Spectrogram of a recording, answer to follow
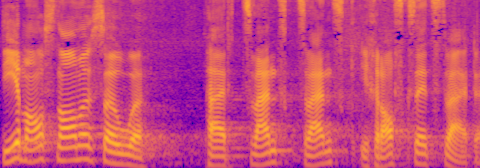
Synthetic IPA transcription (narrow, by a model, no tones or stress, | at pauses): d̥iəmɑːsnɑːməsœwə | pʰært͡sʋænt͡sk̚t͡sʋænt͡skɪχɾɑftksɛt͡st̪væ̰ːrd̥ə̰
